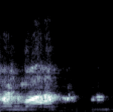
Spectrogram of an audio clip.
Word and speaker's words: Renoir: It's pronounced Renoir.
